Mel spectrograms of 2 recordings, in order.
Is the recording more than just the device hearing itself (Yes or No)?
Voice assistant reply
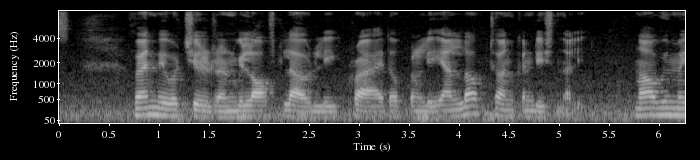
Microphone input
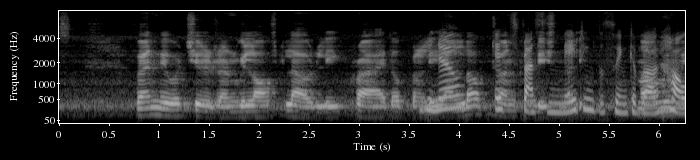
Yes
